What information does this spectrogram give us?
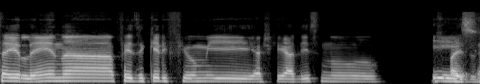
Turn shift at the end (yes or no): yes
